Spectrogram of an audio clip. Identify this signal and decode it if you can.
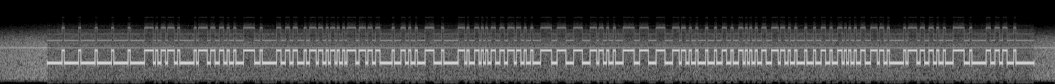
RTTY (45.45 baud, 850 Hz shift), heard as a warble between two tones, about 1440 Hz centre, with radio static and a steady whistle near 2120 Hz. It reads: EI5IC DE VU9HRI 599 599 1042 1042 EI5IC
